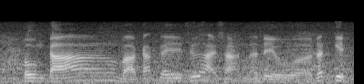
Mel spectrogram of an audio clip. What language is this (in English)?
Vietnamese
